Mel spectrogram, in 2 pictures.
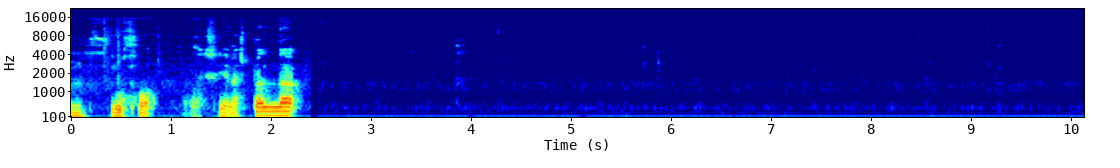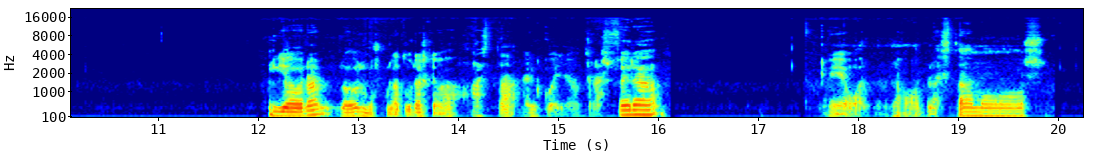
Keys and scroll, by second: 0.1 shift+super+x, 0.8 2, 2.2-6.9 typing, 8.0 2, 10.2 s, 17.4 w.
